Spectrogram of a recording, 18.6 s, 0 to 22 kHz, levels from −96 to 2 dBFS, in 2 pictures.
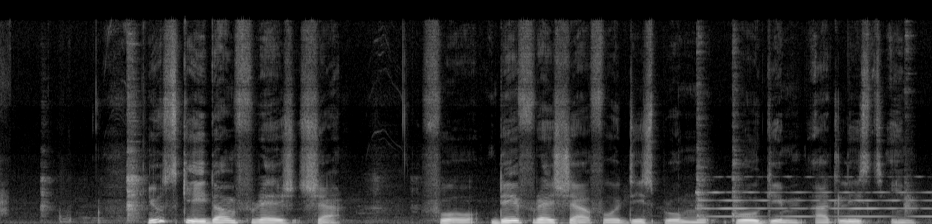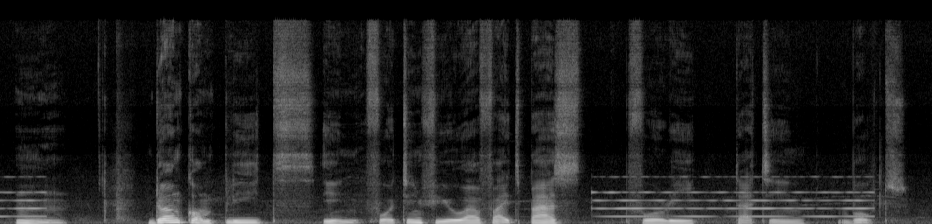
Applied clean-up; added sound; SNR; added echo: none; Organ; 16 dB; none.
